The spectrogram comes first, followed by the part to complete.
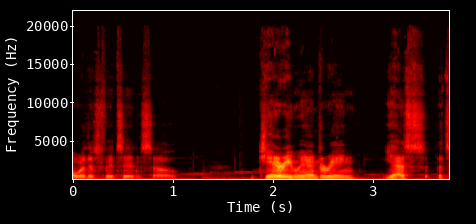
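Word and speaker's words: gerrymandering: don't even know where this fits in so Jerry mandering yes that's how you pronounce it is when instead of the people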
